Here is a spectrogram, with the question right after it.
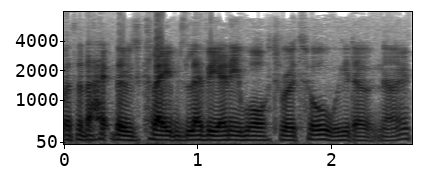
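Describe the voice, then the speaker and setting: This man, fairly low in pitch, talks fairly quickly amid noticeable background noise. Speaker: gaming youtuber. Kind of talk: gameplay commentary. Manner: halting.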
